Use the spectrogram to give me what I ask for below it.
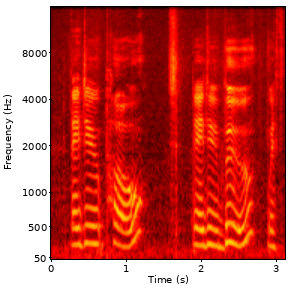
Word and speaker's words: Bo: How do they spell it? They do Po. They do Boo with 2 O's.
